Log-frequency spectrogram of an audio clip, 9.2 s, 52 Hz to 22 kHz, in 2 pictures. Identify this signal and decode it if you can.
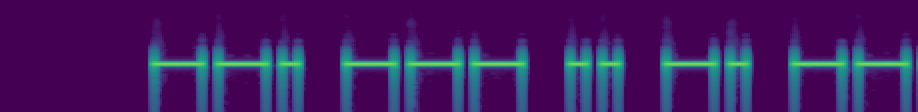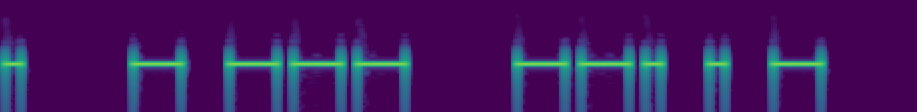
Morse code, heard as a keyed tone, about 15 wpm, 700 Hz. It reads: GOING TO GET
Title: Sets of 3 Words 15wpm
